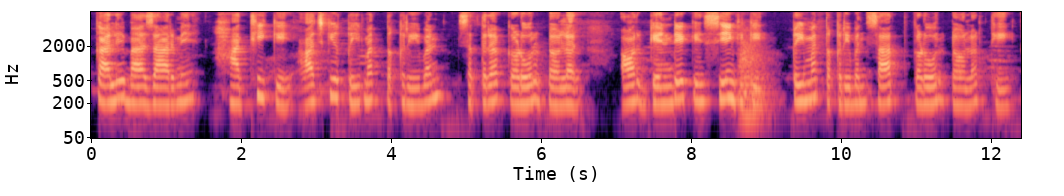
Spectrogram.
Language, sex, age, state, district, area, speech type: Urdu, female, 18-30, Bihar, Saharsa, rural, read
